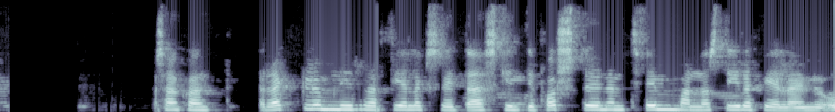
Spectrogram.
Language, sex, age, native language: Icelandic, female, 40-49, Icelandic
